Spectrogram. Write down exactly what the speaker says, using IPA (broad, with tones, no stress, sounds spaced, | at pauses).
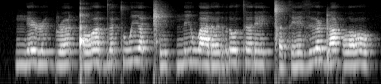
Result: ŋ e˩˧˩ ɭ ɨ˩˧˩ ɡ ɭ œ˩˧˩ ǃ o˩˧˩ ɐ̯ d̪ œ˦˨ t w i˦˨ ɐ̯ ǁ i˩˧˩ t n̪ i˧˥˧ w a˦˨ ɾ ə˩˧˩ r o˦˨ t ə˦˨ ɾ e˦˨ ǀ ə˩˧˩ t e˩˧˩ z ɨ˧˥˧ ɐ̯ ɖ a˧˥˧ ɡ lˠ o˧˥˧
